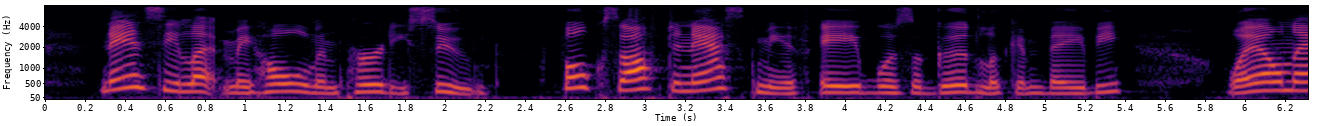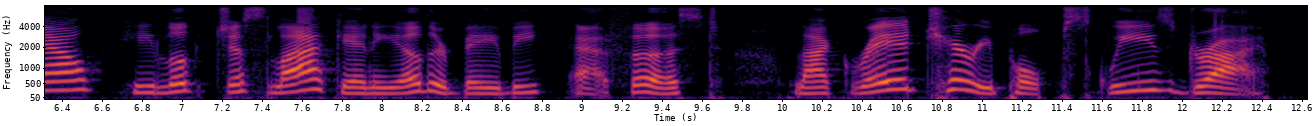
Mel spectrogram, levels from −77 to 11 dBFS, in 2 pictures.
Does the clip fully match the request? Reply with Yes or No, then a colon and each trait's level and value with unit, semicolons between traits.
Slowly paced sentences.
No: average, 165 wpm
